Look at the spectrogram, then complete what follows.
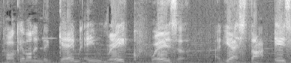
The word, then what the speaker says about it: Rayquaza: in the game a Rayquaza and yes that is how it's pronounced this is his last part of his name comes from quasars B still alive phenomena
